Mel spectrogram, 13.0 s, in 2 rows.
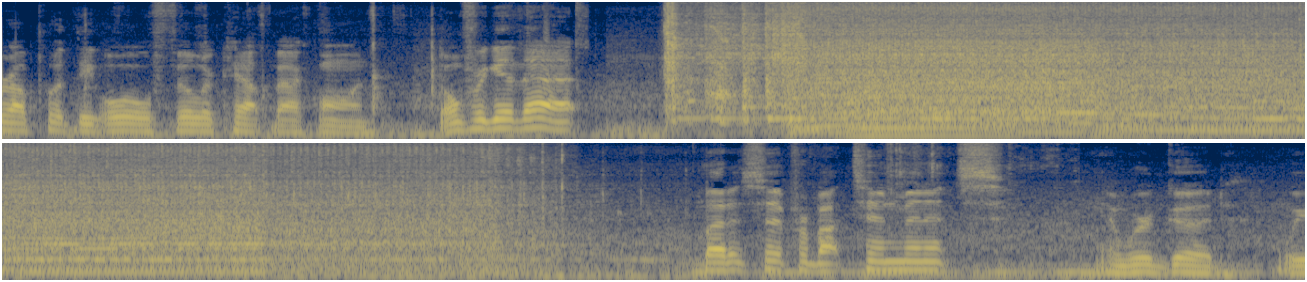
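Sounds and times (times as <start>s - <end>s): car engine starter cranking: 3.3s - 9.6s
car engine idling: 3.3s - 10.0s.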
